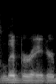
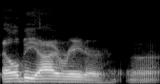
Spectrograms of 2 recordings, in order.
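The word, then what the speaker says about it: LBI Raider: it's LBIRAIDER. I live in Jersey near Long Beach Island. It's LBI. So Okay, Long Beach I'm a Island. Raider.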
